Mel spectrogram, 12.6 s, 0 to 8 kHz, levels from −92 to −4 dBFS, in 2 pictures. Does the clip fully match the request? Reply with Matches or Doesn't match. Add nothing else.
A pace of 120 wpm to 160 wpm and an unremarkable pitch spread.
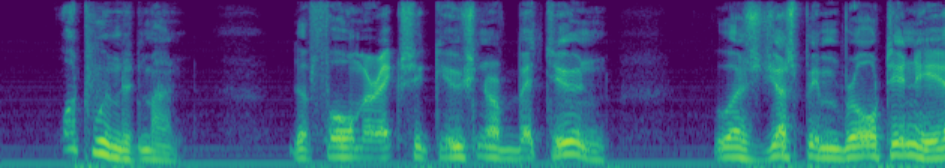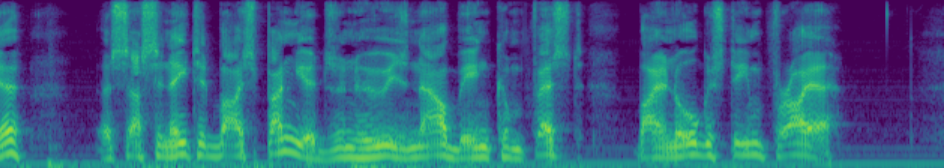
Matches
